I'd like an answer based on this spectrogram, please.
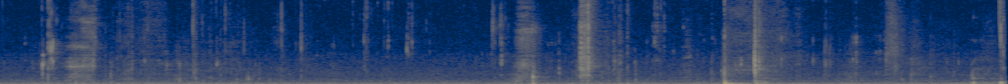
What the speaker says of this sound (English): Again, I'm sorry if you guys heard my chewing,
